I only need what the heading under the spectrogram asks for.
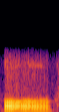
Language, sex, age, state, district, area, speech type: Manipuri, male, 45-60, Manipur, Kakching, rural, conversation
